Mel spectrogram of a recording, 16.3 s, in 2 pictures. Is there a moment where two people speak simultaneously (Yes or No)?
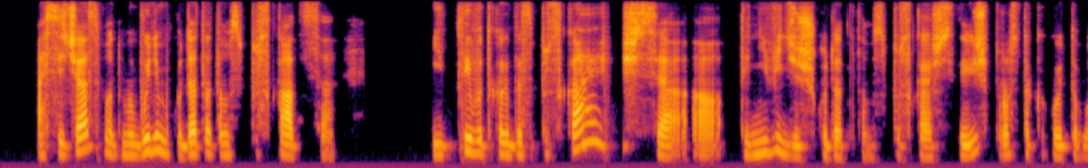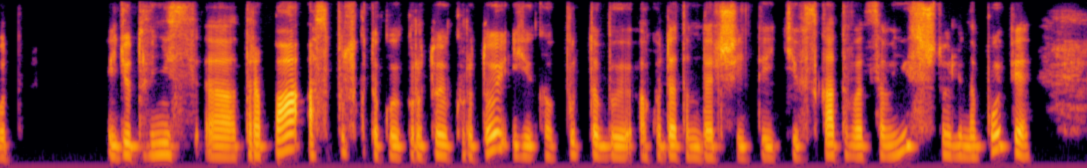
No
